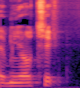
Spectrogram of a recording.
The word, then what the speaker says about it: Miocic: And forgive me because I'm going to butcher this man's name, but is it Miocic? – Darko Milicic. – Anyway. – Stipe Miocic? – Yeah, Miocic. – Okay, I was pretty close then.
